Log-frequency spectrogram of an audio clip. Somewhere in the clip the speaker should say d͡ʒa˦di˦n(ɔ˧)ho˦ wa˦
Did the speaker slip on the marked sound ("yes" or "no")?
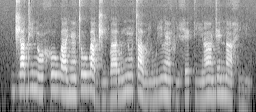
yes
